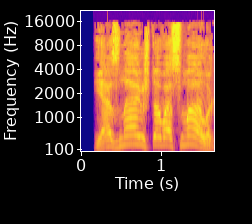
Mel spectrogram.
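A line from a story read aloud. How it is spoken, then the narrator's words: Shouted. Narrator (Russian): крикнул он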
